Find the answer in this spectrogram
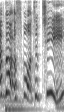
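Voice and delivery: worst fake British accent, very high and drawn-out. Saying they're sticking around with tea, in a bad put-on british accent. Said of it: "That was the worst British accent ever".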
